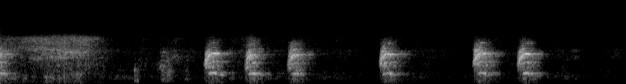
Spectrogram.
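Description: A dog barking: a few faint yaps, then six short, loud barks in quick succession over about three seconds before it stops.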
